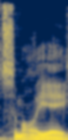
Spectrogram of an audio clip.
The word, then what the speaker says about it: sommelier: American Sommelier. – Sommelier. – Yeah, Association. – Sommelier.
